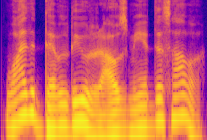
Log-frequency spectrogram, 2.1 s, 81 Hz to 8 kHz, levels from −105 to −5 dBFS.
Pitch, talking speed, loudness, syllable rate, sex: 130 Hz, 290 wpm, -15 LUFS, 6.1 syllables/s, male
